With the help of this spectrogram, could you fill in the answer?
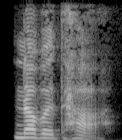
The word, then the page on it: नवधा: Hindi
